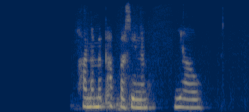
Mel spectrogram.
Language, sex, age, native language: Icelandic, female, 50-59, Icelandic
